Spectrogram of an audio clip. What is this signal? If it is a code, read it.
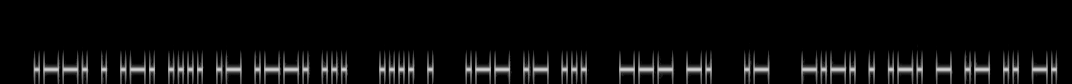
Morse code, heard as a keyed tone, about 25 wpm, 700 Hz. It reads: PERHAPS HE WAS ON A CERTAIN
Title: Sentences from Top 1100 Words 25wpm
